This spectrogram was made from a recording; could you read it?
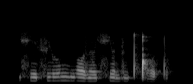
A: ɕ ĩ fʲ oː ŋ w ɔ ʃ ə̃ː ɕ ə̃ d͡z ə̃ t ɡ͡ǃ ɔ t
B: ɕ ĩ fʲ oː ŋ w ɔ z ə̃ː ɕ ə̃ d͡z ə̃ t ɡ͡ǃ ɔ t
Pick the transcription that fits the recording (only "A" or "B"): B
